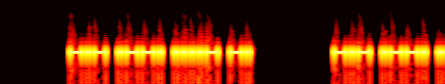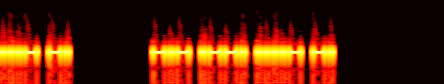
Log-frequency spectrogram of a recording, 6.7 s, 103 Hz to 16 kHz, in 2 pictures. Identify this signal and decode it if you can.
Morse code, heard as a keyed tone, about 40 wpm, 700 Hz. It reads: KP4N KP4N KP4N
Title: DXCC-100 Call Signs - 4 Characters - Repeated 3x - 40wpm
